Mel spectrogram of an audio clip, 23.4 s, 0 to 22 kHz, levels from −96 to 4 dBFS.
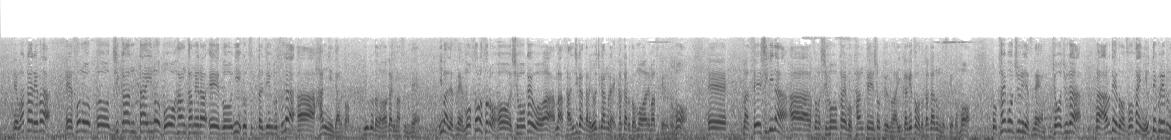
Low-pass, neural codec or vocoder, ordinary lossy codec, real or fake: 7.2 kHz; none; none; real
